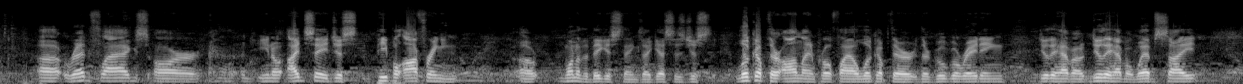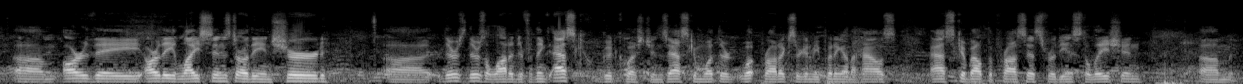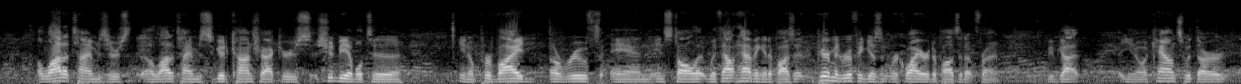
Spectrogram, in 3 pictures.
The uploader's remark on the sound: live at Scramblers Diner for the KSGF Heroes Veterans Breakfast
